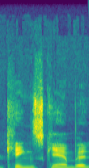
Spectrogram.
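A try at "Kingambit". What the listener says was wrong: There's no S. King Gambit. Not King's Gambit. King Gambit.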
